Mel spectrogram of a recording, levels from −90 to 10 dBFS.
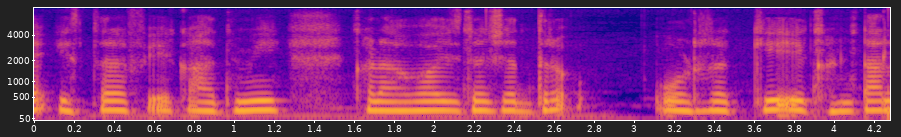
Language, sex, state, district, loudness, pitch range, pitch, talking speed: Hindi, female, Uttar Pradesh, Lalitpur, -15 LUFS, 195-205 Hz, 200 Hz, 165 wpm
